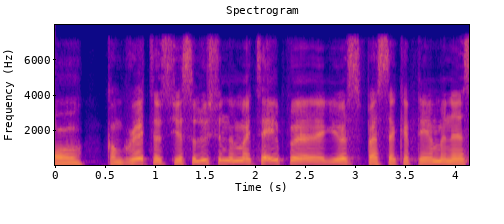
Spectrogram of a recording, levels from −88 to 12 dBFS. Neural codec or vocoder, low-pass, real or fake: codec, 16 kHz in and 24 kHz out, 0.4 kbps, LongCat-Audio-Codec, two codebook decoder; 7.2 kHz; fake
